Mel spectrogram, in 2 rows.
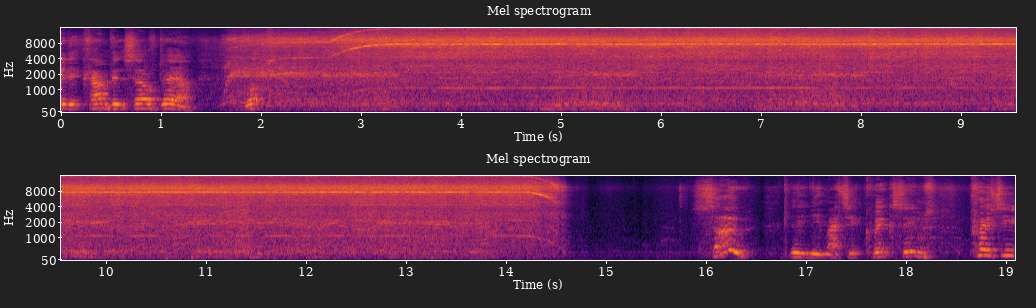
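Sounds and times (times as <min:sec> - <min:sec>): stick vacuum motor whine: 0:01.6 - 0:14.6.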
